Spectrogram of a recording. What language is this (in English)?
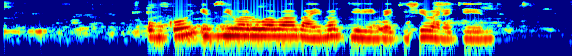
Kinyarwanda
